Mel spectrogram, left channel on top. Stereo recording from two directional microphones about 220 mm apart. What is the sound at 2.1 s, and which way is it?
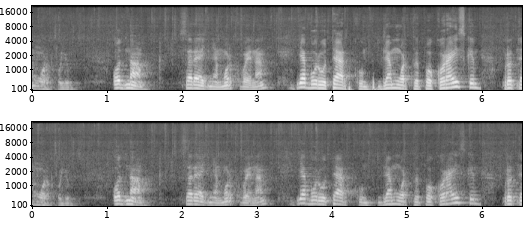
Speech, 50° left (ahead or behind).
